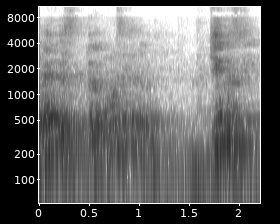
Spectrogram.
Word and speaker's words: Guinness: Guinness. Guinness, ajá.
